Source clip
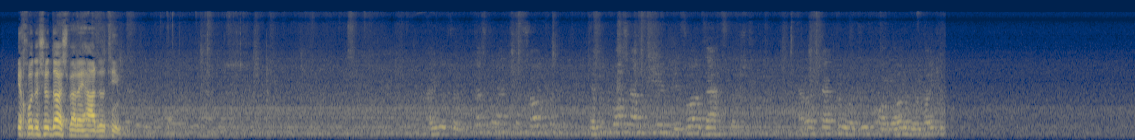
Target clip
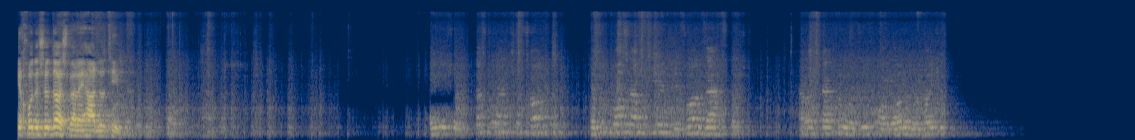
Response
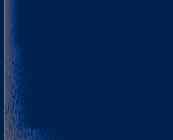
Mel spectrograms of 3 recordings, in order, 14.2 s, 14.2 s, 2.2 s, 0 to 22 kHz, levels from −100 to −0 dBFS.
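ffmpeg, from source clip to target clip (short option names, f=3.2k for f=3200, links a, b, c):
-filter_complex "[0:a]asettb=1/sr,asplit=3[a][b][c];[a]atrim=end=4.224[d];[b]atrim=start=4.22:end=5.69,asetpts=PTS-STARTPTS,afade=t=in:d=0.004:c=qsin,afade=t=out:st=1.466:d=0.004:c=qsin,asuperstop=centerf=1200:order=4:qfactor=0.82[e];[c]atrim=start=5.686[f];[d][e]acrossfade=d=0.004:c1=hsin:c2=qsin[g];[g][f]acrossfade=d=0.004:c1=qsin:c2=hsin,agate=range=-42dB:threshold=-42dB:ratio=16:detection=peak[h];[1:a]atrim=start_sample=2205,asetrate=36603,aresample=44100[i];[h][i]afir=irnorm=-1:irlink=0,volume=2dB"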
